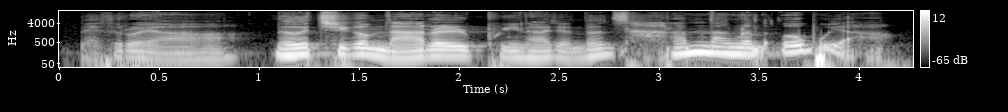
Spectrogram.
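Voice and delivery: soft, tender, quiet; tender Jesus. Retold or imitated. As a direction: gently tell him who he truly is. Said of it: "돌이켜서 베드로를 보실 때 예수님은". (부드럽고 다정하게 속삭이듯)

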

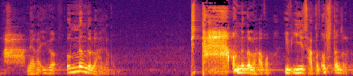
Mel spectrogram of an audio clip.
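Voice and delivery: usual speaking voice

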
